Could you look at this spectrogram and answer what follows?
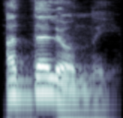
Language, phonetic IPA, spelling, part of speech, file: Russian, [ɐdːɐˈlʲɵnːɨj], отдалённый, verb / adjective, Ru-отдалённый.ogg
- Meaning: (verb) past passive perfective participle of отдали́ть (otdalítʹ); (adjective) remote, distant, outlying, far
